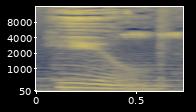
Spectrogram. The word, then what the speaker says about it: he'll: คำ แรก เรา มา เริ่ม ที่ คำ ว่า Hill ซึ่ง เป็น การ รวม คำ ของ คำ ว่า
